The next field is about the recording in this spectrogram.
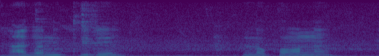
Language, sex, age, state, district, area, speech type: Odia, male, 30-45, Odisha, Subarnapur, urban, spontaneous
